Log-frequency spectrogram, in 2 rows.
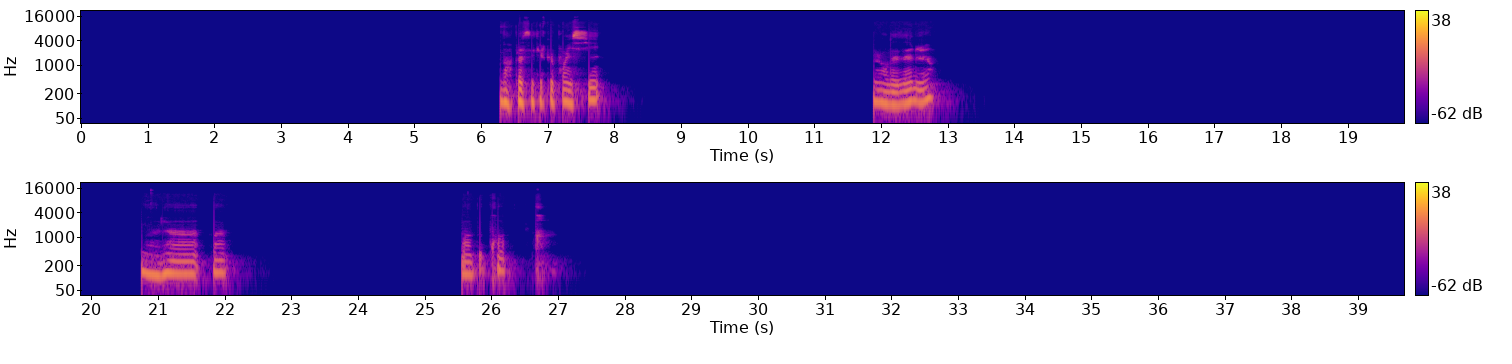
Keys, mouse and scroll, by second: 0.9 middle click, 2.9 scroll, 3.7 middle click, 3.8 right click, 4.4 click, 5.1 middle click, 6.8 right click, 8.0 click, 9.0 b, 16.9 right click, 19.9 click, 20.8 click, 23.8 click, 26.4 alt+middle click, 27.6 click, 31.1 middle click, 31.7 alt+middle click, 32.4 alt+click, 33.1 middle click, 34.1 alt+middle click, 34.1 click, 37.2 middle click, 38.0 alt+middle click, 39.6 middle click.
